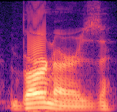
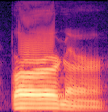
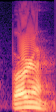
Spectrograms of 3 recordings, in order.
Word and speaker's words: burner: 또는 burners 이렇게 됩니다 여기 그 R 사운드가 있는데 R 사운드 있을 때는까지 일단 발음을 충실히 내 줘야 돼요 너무 습지나 하지 말려고 하지 말고 burner 하지 말고 b까지 일단 발음을 충분히 내주고 R 다 나오면 n 다음 수를내는 거야 burner 이렇게 되면 됩니다 너무 빨리 가려고 하면 안 돼요 bner 너무 빨리 가려고 하면 힘들어요 burner b까지 안전하게 내주고 그게 나오면 다음 수를내는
